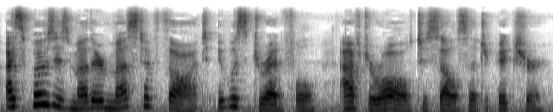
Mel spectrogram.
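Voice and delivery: ordinary delivery, nothing marked

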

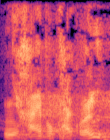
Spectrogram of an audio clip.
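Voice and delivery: gruff low command to the servant; low old man's scolding. A narrator's reading. Spirit orders the servant away, low scolding. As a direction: bark it low like an old master. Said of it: "骂道".

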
